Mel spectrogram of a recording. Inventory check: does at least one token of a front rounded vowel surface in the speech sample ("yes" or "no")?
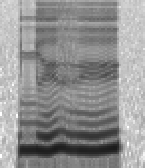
yes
